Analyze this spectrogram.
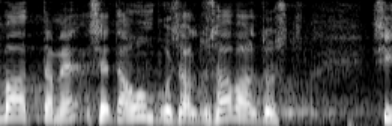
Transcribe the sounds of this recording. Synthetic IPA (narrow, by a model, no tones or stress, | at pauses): vɑːt̪ːˑɑmese̞d̪̥ɑumbus̬ɑld̪us̬ɑvɑld̪ust̪ | si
